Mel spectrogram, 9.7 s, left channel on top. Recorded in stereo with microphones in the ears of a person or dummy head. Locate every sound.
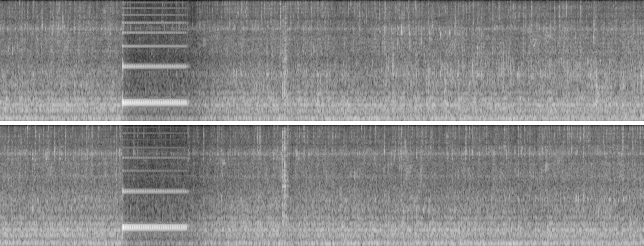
1.8 s a phone ringing: 55° left (ahead or behind), 0.8 m
4.2 s tapping: 75° right (ahead or behind), 1.9 m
